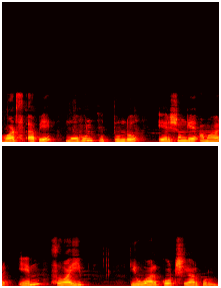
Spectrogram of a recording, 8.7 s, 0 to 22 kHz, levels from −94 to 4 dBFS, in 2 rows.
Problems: constant background noise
